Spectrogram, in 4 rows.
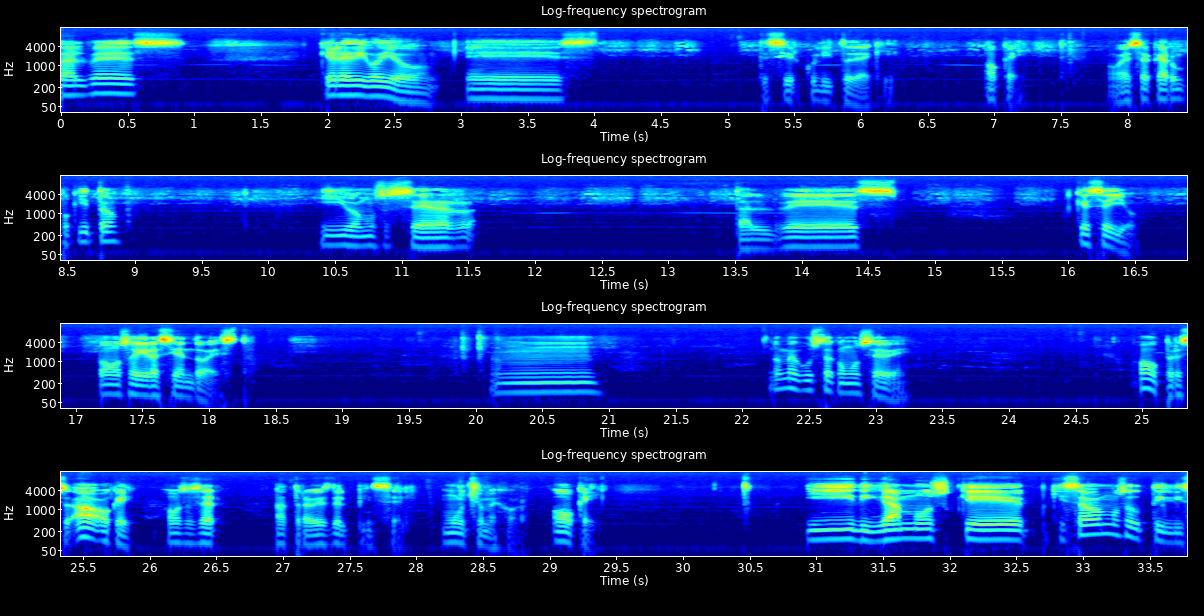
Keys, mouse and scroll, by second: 3.6 click, 4.8-5.5 scroll up 2, 6.4-6.9 ctrl+scroll up 2, 7.0-7.7 ctrl+scroll down 2, 7.7 ctrl+click, 8.0 ctrl+middle click, 17.0-18.4 drag, 18.6 ctrl+z, 21.8-22.2 scroll up 2, 23.1 click, 25.6 click, 26.3 click, 27.0 ctrl+z.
